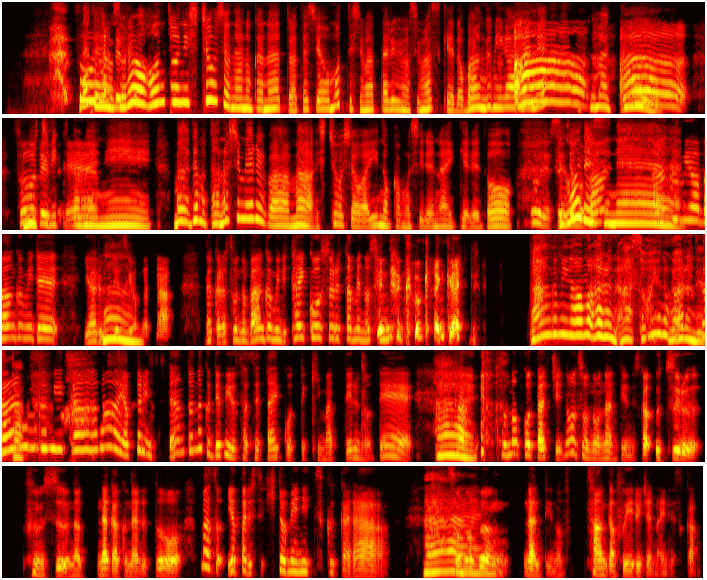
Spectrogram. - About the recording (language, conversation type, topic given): Japanese, podcast, 最近ハマっている趣味は何ですか？
- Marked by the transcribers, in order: laugh; laughing while speaking: "戦略を考える"; chuckle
